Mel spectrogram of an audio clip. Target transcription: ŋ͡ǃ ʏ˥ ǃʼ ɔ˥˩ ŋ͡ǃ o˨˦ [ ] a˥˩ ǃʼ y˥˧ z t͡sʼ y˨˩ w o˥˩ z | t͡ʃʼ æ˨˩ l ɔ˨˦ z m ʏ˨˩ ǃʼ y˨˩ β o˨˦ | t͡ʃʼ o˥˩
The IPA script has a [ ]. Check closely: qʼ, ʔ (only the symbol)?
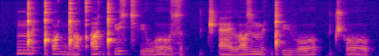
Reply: qʼ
